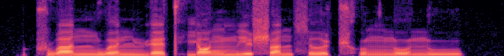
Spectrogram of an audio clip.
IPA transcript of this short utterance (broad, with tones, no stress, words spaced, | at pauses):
ʈ͡ʂwa˧˥nn̪wə˧˥n mɥɛ˥˩t̪ʰjɑ˥ŋmi˧˥ ʂa˥˧nsɹ̩˥˩ʈ͡ʂʰʊ˧˥ŋn̪o˧˥ʊ̯ n̪u˧˥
